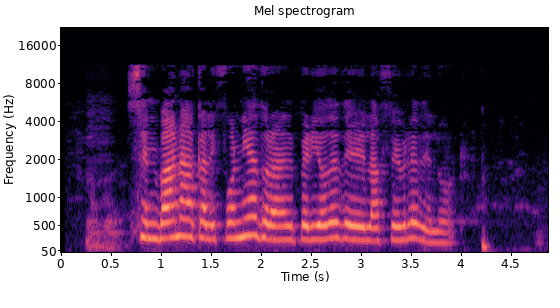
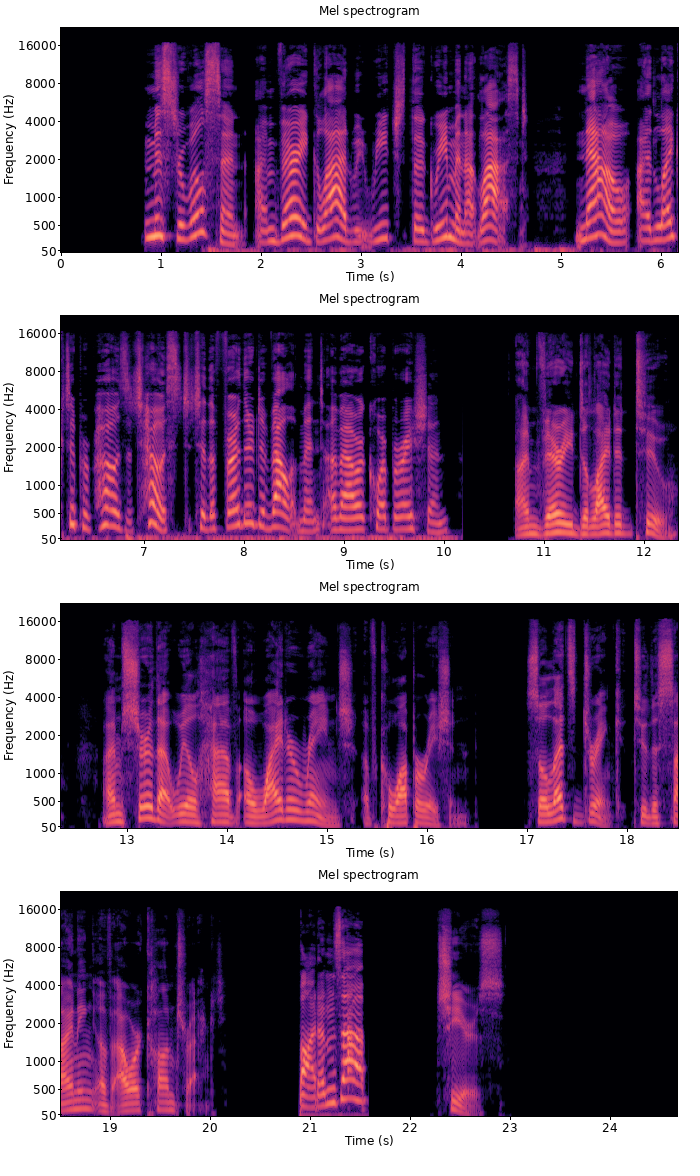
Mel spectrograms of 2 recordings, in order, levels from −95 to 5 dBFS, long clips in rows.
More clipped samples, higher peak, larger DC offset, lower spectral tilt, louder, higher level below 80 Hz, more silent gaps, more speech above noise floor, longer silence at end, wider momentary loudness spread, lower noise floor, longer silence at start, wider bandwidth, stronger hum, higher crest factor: neither; about the same, -4 dBFS vs -2 dBFS; neither; about the same, -5 dB/octave vs -4 dB/octave; first, -21 LUFS vs -24 LUFS; second, -58 dBFS vs -46 dBFS; second, none vs 10.19-10.63 s, 16.52-16.96 s, 20.30-20.88 s, 21.60-22.19 s; second, 39 dB vs over 66 dB; second, 0.6 s vs 1.75 s; first, 19 LU vs 15 LU; second, -60 dBFS vs under -90 dBFS; second, 0.25 s vs 0.85 s; second, 11.5 kHz vs 17 kHz; neither; about the same, 18 dB vs 22 dB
